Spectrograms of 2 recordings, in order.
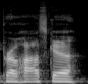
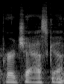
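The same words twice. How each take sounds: First: The name is pronounced the original Czech way. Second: The name is pronounced the Americanized way. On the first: This is the original form of the name. "is supposed to be Prochaska" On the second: This is the form the family uses day to day. "we've Americanized it. ... I go by Prochaska"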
